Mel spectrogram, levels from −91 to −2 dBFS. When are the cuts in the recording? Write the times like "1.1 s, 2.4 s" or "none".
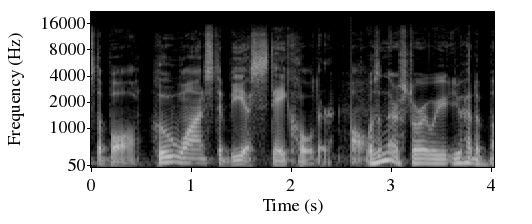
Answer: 2.7 s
